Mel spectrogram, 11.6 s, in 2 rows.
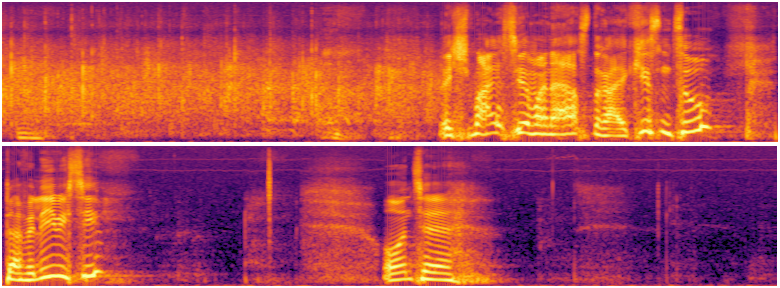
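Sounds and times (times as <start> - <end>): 
crowd clapping: 0.0 - 5.0
speech: 0.1 - 0.5, 3.3 - 6.7, 8.7 - 9.4.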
